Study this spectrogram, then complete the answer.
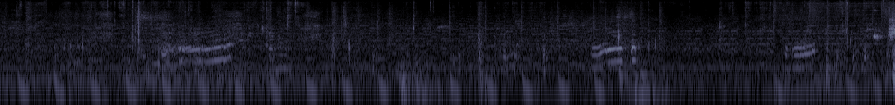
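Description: Barn chickens cluck in short bursts beside people filleting a large halibut, faint and somewhat distant amid scattered knocks, footsteps and quiet work sounds.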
